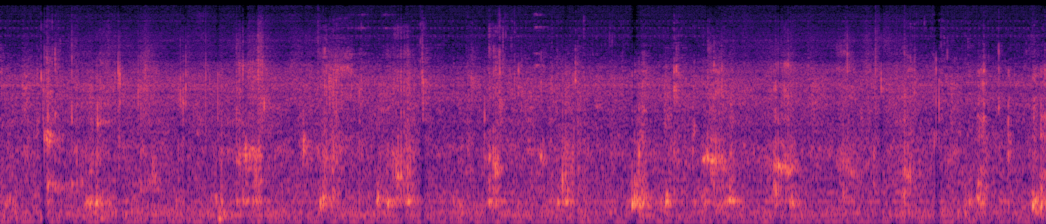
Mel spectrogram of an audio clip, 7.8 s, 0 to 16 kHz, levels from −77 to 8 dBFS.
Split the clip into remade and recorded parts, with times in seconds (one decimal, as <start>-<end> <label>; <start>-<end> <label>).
0.0-0.5 recorded; 0.5-2.4 remade; 2.4-5.4 recorded; 5.4-6.8 remade; 6.8-7.9 recorded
